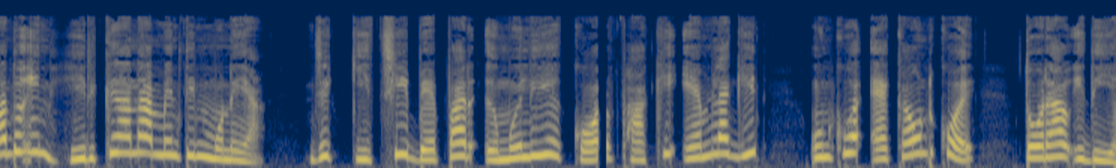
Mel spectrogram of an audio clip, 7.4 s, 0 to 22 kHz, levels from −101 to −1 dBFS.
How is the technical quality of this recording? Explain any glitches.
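The speech has one glitch, a brief soft dropout. From 3.99 to 4.06 s there is AAC frame loss with muting. The decoder zeroed the missing audio, which fits about seven lost frames, roughly 70 ms. Overlapping windows fade it out and back in, so the hole is soft-edged. Light coding texture is audible throughout, likely from low-delay AAC compression.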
